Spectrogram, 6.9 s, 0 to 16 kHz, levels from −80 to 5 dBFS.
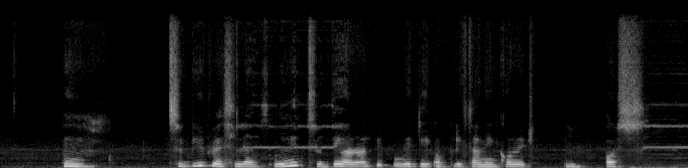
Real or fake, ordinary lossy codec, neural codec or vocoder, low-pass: fake; none; codec, 44.1 kHz, 2.6 kbps, SNAC; 14.4 kHz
